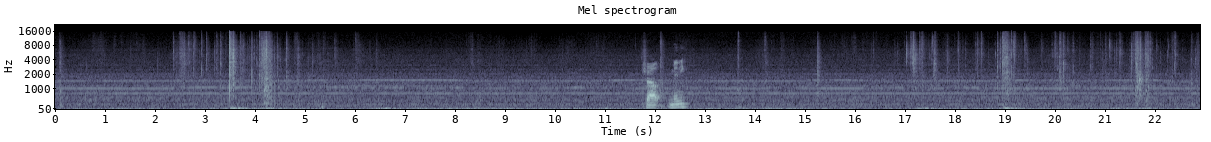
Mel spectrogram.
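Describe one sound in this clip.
Foil card packs crinkle and tear as they are opened.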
